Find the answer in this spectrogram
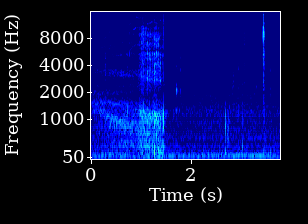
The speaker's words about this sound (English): Sip of coffee and we will begin.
